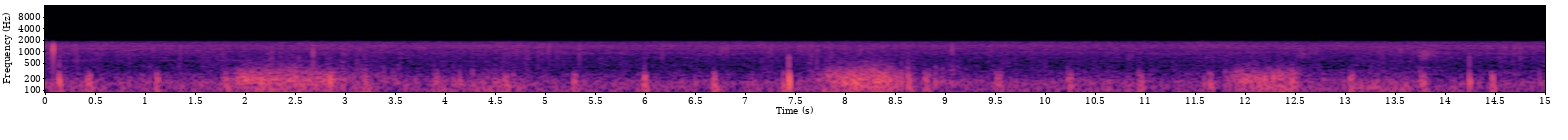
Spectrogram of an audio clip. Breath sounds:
1.69-3.01 s: inhalation
7.50-8.82 s: inhalation
11.66-12.71 s: inhalation

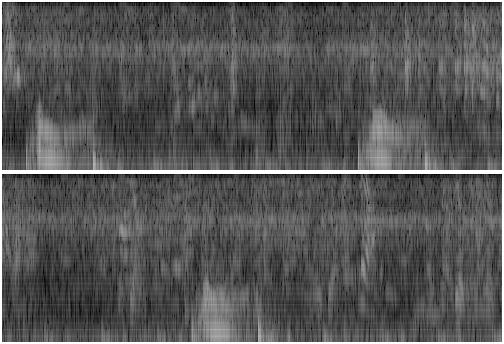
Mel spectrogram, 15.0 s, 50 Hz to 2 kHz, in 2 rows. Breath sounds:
0.26-1.41 s: inhalation
0.26-1.41 s: wheeze
5.30-6.46 s: inhalation
5.30-6.46 s: wheeze
10.31-11.47 s: inhalation
10.31-11.47 s: wheeze

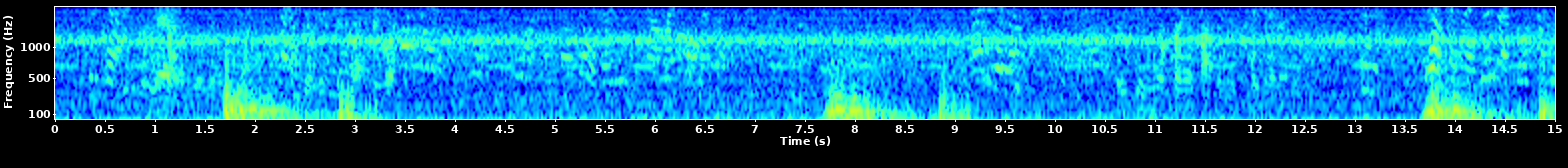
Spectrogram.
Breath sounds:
1.61-2.71 s: inhalation
1.61-2.71 s: crackles
2.73-3.30 s: exhalation
2.73-3.30 s: crackles
7.66-8.76 s: inhalation
7.66-8.76 s: crackles
8.82-9.38 s: exhalation
8.82-9.38 s: crackles
13.72-14.82 s: inhalation
13.72-14.82 s: crackles
14.88-15.00 s: exhalation
14.88-15.00 s: crackles

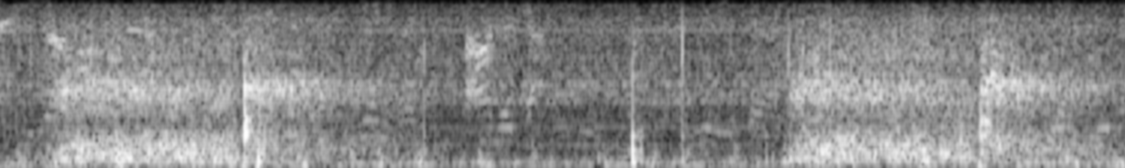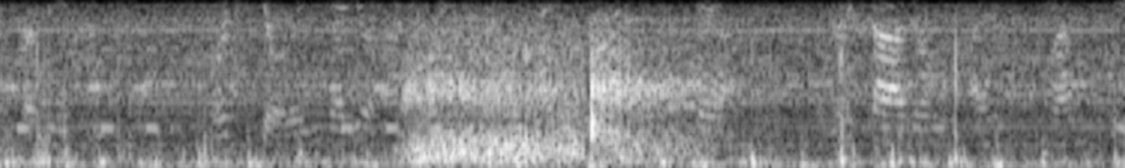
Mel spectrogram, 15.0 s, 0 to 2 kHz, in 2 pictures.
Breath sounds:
0.28-1.54 s: inhalation
1.54-2.86 s: exhalation
5.24-6.56 s: inhalation
6.56-7.84 s: exhalation
10.15-11.42 s: inhalation
11.42-12.50 s: exhalation

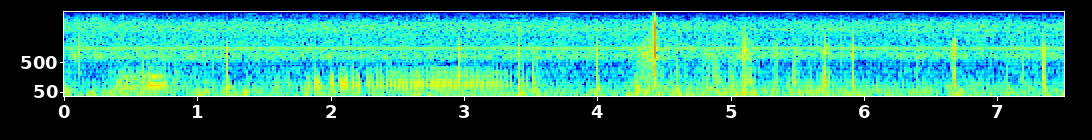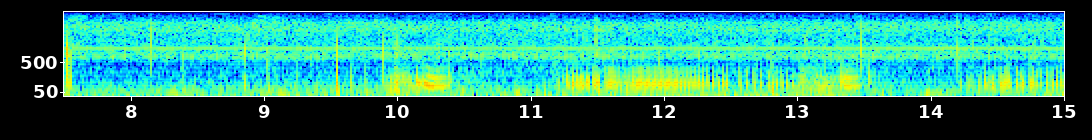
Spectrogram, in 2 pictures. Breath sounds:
0.00-1.47 s: inhalation
0.31-0.80 s: wheeze
1.48-3.60 s: exhalation
9.81-11.13 s: inhalation
10.10-10.52 s: wheeze
11.16-13.82 s: exhalation

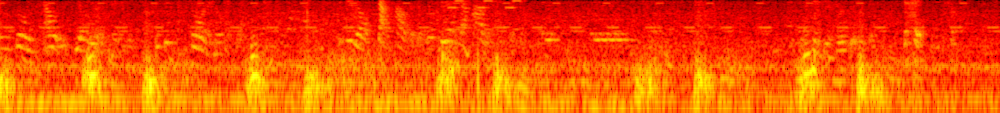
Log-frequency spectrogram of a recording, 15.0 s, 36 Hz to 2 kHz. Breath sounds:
1.04-2.07 s: inhalation
2.06-2.83 s: exhalation
2.06-2.83 s: crackles
3.65-4.46 s: inhalation
4.47-5.02 s: exhalation
6.49-7.32 s: inhalation
7.33-7.99 s: exhalation
7.33-7.99 s: crackles
9.47-10.19 s: inhalation
10.21-10.80 s: exhalation
10.21-10.80 s: crackles
11.82-12.70 s: inhalation
12.71-13.50 s: exhalation
12.71-13.50 s: crackles

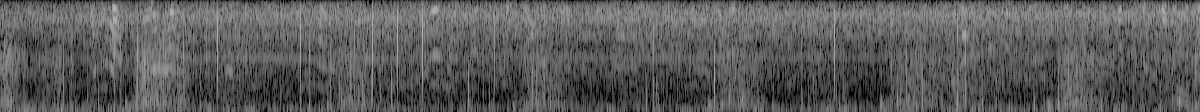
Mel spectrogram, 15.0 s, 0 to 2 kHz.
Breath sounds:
1.39-2.38 s: inhalation
3.86-4.85 s: inhalation
6.27-7.26 s: inhalation
8.78-9.77 s: inhalation
9.90-10.68 s: exhalation
10.98-12.24 s: inhalation
13.18-14.16 s: inhalation
14.72-15.00 s: inhalation

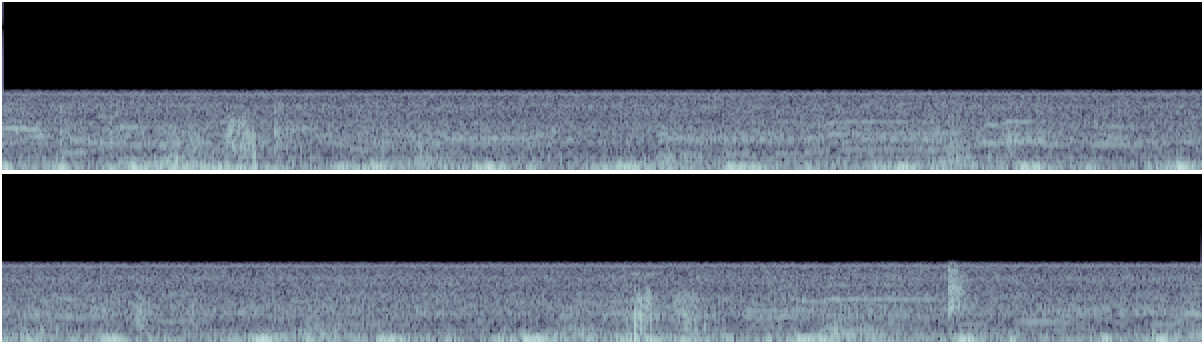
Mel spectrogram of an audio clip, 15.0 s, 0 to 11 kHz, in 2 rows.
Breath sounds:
0.85-1.65 s: inhalation
2.16-2.96 s: inhalation
4.09-4.75 s: inhalation
5.81-6.46 s: inhalation
7.29-7.95 s: inhalation
9.09-9.82 s: inhalation
10.64-11.37 s: inhalation
12.59-13.18 s: inhalation

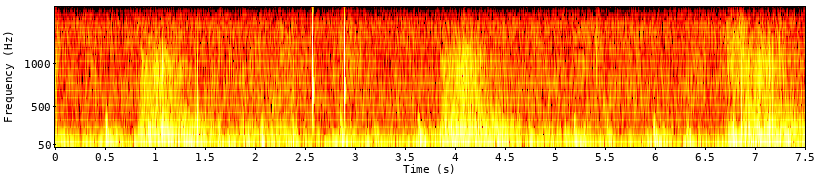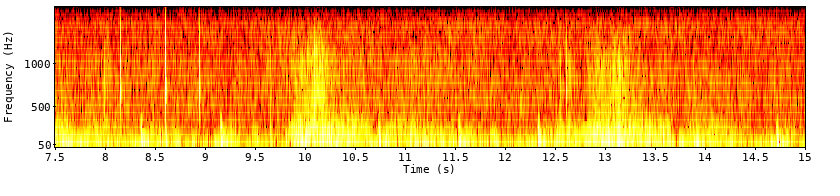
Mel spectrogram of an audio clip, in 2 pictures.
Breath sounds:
0.70-1.69 s: inhalation
0.70-1.69 s: crackles
3.68-4.67 s: inhalation
6.71-7.71 s: inhalation
9.77-10.76 s: inhalation
12.91-13.78 s: inhalation

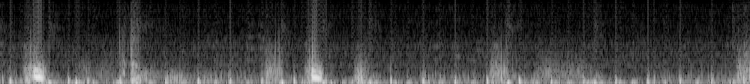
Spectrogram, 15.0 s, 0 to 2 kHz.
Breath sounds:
0.58-0.95 s: wheeze
5.20-5.69 s: inhalation
5.20-5.69 s: crackles
6.05-6.61 s: exhalation
6.17-6.54 s: wheeze
9.73-10.60 s: inhalation
9.73-10.60 s: crackles
10.64-12.26 s: exhalation
10.64-12.26 s: crackles

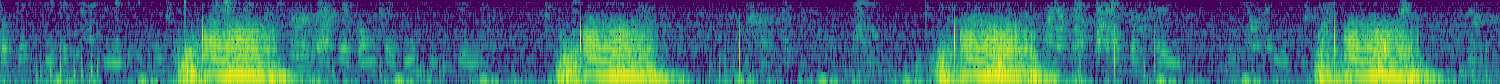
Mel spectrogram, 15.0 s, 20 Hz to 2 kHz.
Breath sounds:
1.98-3.01 s: wheeze
5.74-6.78 s: wheeze
9.42-10.66 s: wheeze
13.21-14.48 s: wheeze

